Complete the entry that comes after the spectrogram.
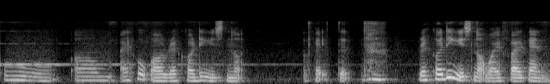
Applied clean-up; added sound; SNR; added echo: none; Bell; 18 dB; none.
